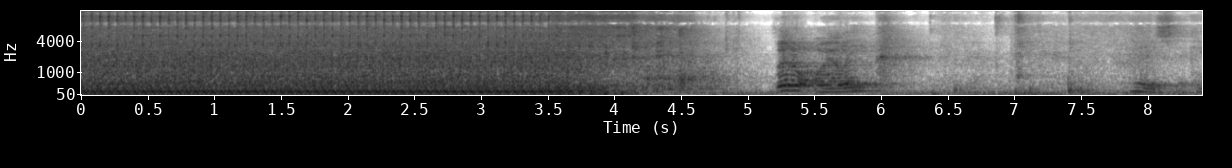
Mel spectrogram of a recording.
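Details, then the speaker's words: Cub Cadet SC-700H mower, Honda GCV 190 engine, cold start with auto choke after sitting unused: runs with a fast steady chug about four seconds then dies off into handling clatter, with some smoke; owner suspects a lot of oil in the cylinder. "all right that was a bit of smoke okay make sure should run louder now that's a lot of I think it's there's a lot of oil in the cylinder"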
